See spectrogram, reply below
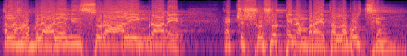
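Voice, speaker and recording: A man preaching a sermon. He asks the congregation rhetorical questions and chants Arabic verses slowly. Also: sits high, fairly even intonation, pushed and bright, slight background noise, poor audio. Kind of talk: Bengali religious sermon (waz).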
